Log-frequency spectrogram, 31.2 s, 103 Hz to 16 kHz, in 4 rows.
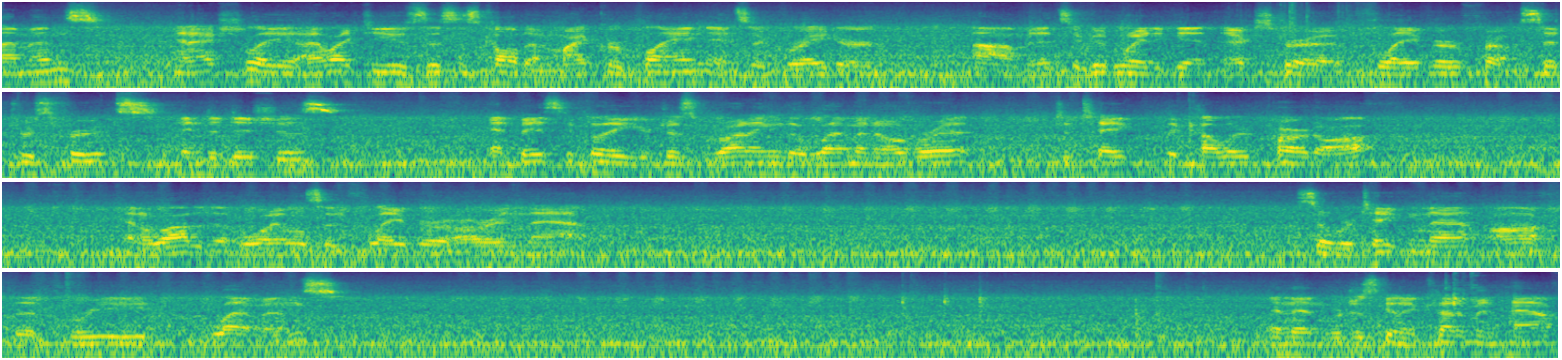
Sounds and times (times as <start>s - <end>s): Speech: 0.0s - 9.6s, 10.2s - 14.7s, 16.2s - 18.6s, 22.0s - 25.2s, 29.7s - 31.1s.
